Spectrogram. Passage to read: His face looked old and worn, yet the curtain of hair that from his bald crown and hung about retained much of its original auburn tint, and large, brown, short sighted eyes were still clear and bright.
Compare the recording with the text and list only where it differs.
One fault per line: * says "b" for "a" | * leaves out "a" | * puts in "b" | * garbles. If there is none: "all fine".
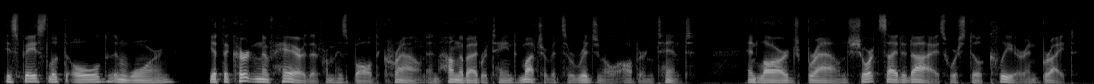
all fine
